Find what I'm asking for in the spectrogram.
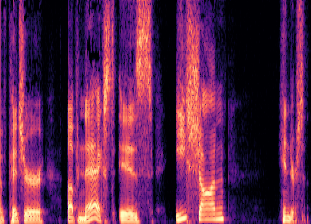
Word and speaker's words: Ixan: Now, if you look at it, it's not spelled this way at all. He's actually spelled I-X-A-N, but the correct pronunciation is Ishan, like Ishan. So it's I-X-A-N, Henderson, like normal Henderson, left-handed pitcher in the Cardinals organization.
